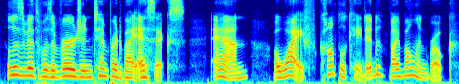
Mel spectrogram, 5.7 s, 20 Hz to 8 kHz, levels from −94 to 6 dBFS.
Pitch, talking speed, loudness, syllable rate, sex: 190 Hz, 135 wpm, -19 LUFS, 5.5 syllables/s, female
